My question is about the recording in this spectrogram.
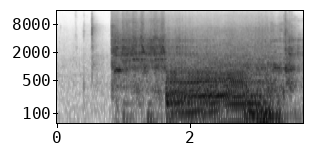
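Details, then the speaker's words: Single-cylinder motorcycle, first start after carburettor rebuild with new accelerator pump diaphragm, fuel leak fix, on choke: brief crank, fires at once, holds raised slightly lumpy choke idle; normal start. "Okay, she fires."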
